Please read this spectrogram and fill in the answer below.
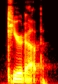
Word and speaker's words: teared up: in the past link The Sounds link the D sound teared to the next sound uh in up teared up dup dup teared up she teared up she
